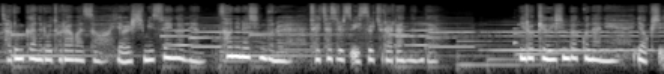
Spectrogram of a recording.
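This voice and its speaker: A woman as a gentle, polite young disciple. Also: a little high, close to an everyday voice. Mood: downcast, resolute. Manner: polite, soft-spoken, formal. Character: gentle, earnest young female half-immortal disciple, self-doubting. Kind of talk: video game voice acting.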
